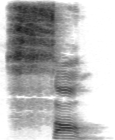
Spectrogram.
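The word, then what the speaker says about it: psalm: का उच्चारण नहीं होगा इसमें दो साइलेंट लेटर है पी और एल इसको क्या पढ़ेंगे साम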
